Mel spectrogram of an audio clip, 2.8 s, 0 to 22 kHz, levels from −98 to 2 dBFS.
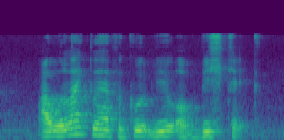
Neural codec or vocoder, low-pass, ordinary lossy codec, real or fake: none; none; none; real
